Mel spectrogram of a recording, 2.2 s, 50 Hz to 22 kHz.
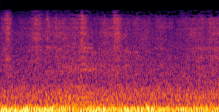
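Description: Faint soft rustling and rubbing as a 3 mm metal crochet hook draws Alize Superlana Klasik yarn through the stitches, over a steady low hum.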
